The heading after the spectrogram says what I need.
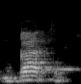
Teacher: Pronuncie gato pero exageradamente, gato, y se va a dar cuenta cómo el cuerpo de la lengua postdorso choca en la parte final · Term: velares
